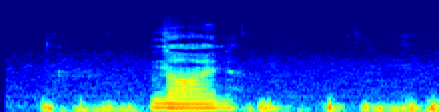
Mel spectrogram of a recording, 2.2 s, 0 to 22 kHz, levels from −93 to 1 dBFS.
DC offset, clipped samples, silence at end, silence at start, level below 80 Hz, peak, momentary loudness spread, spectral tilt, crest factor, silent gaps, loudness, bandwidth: under 0.1%; under 0.1%; 0 s; 0.2 s; -46 dBFS; -12 dBFS; 14 LU; -9 dB/octave; 20 dB; none; -33 LUFS; 7.4 kHz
